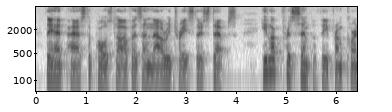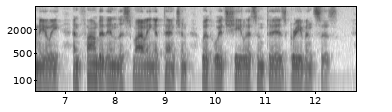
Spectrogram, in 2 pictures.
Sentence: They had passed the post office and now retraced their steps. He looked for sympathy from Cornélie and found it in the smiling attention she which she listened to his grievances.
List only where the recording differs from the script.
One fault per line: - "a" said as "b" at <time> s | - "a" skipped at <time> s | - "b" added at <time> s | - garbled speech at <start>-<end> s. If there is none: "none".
- "she" said as "with" at 9.7 s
